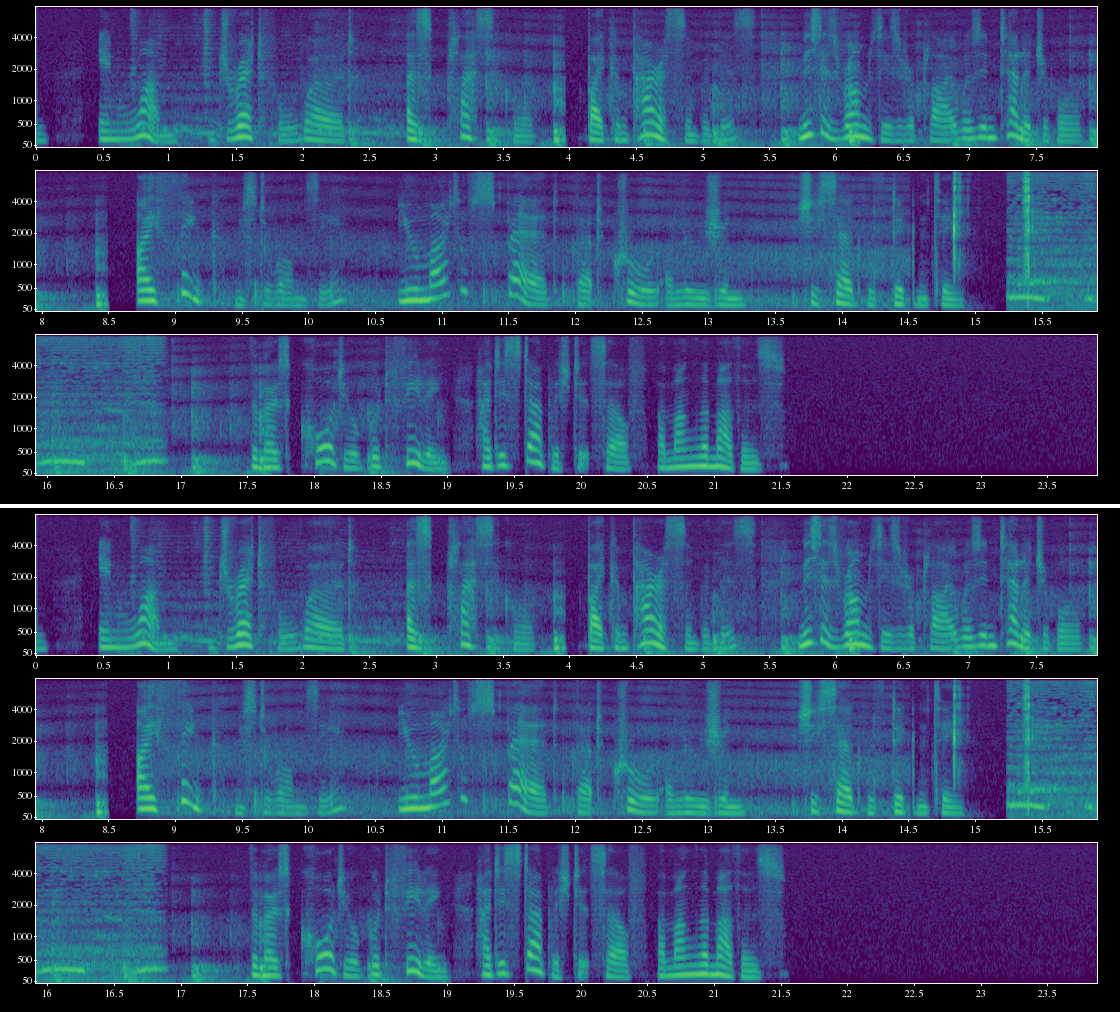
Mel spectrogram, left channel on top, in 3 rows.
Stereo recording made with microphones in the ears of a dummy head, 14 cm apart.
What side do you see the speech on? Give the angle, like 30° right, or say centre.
10° right.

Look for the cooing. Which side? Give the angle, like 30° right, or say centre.
centre.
